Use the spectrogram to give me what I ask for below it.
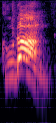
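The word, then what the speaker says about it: couldn't: কুড নট আমরা কখনোই বলবো না, কথা বলার সময় আমরা বলবো কুডন্ট, এই যে কুডন্ট, তাহলে কুড নট কথা বলার সময় স্পোকেন ইংলিশে, কথা বলার সময় ইংরেজিতে আমরা কুডন্ট বলবো।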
